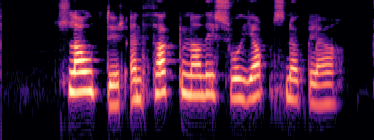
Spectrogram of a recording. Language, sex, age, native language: Icelandic, female, 14, Icelandic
